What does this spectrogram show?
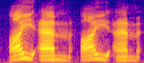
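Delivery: loud, slow, hammed-up Finnish accent. Shown as a demonstration. Streamer showing how Finns would say it, loud Finnish accent. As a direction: punch each word in a thick Finnish accent. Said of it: "That's how we would say it".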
